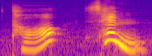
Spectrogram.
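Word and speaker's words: The Saem: 더 큰 글씨로 볼게요 앞에 th 어떻게 읽는다고 말씀드렸죠는 드 소리가 나고이는 어 소리가 나서 더가 되죠 the 자 다음 saem이 왔는데요이 단어는 영어 단어가 아니라 한국어 단어를 영어로 표기를 한 이름입니다 그러니까 한글의 영어 표기법을 생각을 하면서 읽어 봐야겠죠 한글에서로 표기가 되는 것은 옷을 S 표기를 하죠 다음에 ae 왔는데요이 ae 한글 모음 어떤 모음의 표기법인요 한글에를 이렇게 ae 표기를 합니다 마지막은 미음 이죠 그래서 읽어보면 더샘이 됩니다 더셈 전에도 말씀드렸지만 저희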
